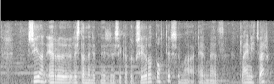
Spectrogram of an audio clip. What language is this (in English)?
Icelandic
